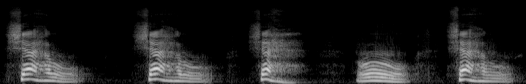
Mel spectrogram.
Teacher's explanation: Ра при остановке. Аннулируется огласовка. Уходит сукун. И получается у нас ра здесь твердое.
